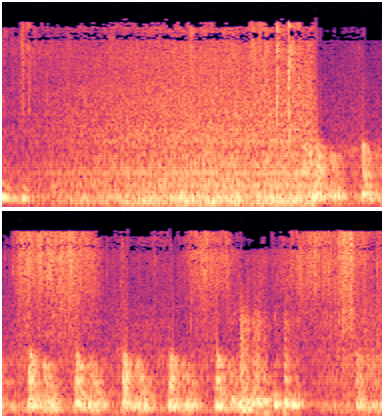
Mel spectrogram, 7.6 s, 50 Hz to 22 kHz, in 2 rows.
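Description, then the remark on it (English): Fetal heartbeat of a six-week-old baby on an ultrasound monitor: a few seconds of steady static hiss, then a fast, regular train of loud whooshing thumps, with no one talking. “That's the heartbeat of a baby at 6 weeks old.”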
